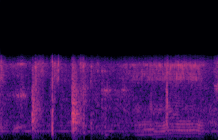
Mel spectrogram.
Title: Funny drunk man snoring in the rhythm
